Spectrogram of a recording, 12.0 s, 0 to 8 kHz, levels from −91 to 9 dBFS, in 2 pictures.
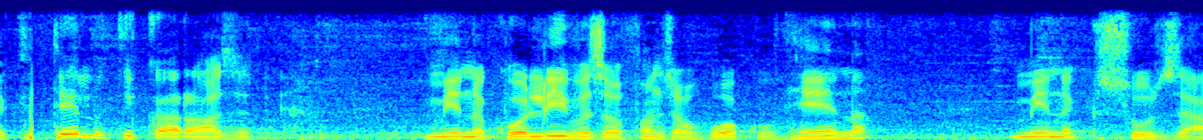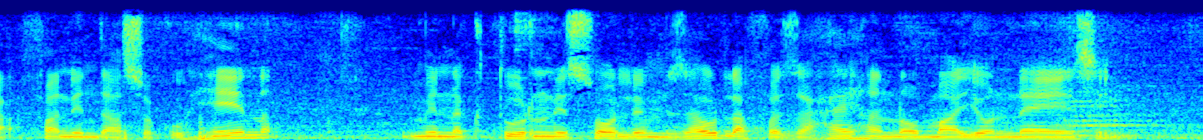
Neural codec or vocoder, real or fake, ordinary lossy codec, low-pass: none; real; none; 7.2 kHz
